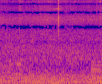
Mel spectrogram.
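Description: Low, steady rumble of city street noise while walking a sidewalk, with faint voices in it.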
